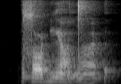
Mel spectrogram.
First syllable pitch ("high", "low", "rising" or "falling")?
high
